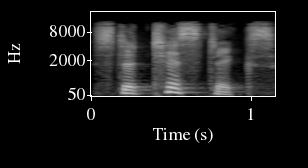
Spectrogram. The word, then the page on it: statistics: British English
